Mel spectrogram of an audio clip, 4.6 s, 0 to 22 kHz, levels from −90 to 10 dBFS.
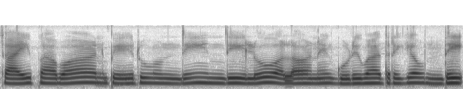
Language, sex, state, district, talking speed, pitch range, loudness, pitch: Telugu, female, Andhra Pradesh, Sri Satya Sai, 105 wpm, 185-195 Hz, -15 LUFS, 190 Hz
